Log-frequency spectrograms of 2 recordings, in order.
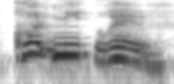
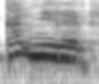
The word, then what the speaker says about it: Call me rêve: Call me rêve. L'autre der elle a prononcé mon TikTok, elle a dit calm rêve. Souris bordel. Mon TikTok ce n'est pas calm rêve.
